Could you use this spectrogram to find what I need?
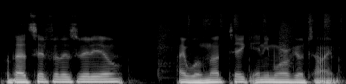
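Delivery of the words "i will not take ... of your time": ordinary talk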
